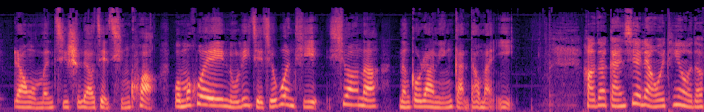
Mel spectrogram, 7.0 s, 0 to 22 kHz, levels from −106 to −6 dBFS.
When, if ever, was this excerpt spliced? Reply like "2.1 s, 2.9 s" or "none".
1.7 s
